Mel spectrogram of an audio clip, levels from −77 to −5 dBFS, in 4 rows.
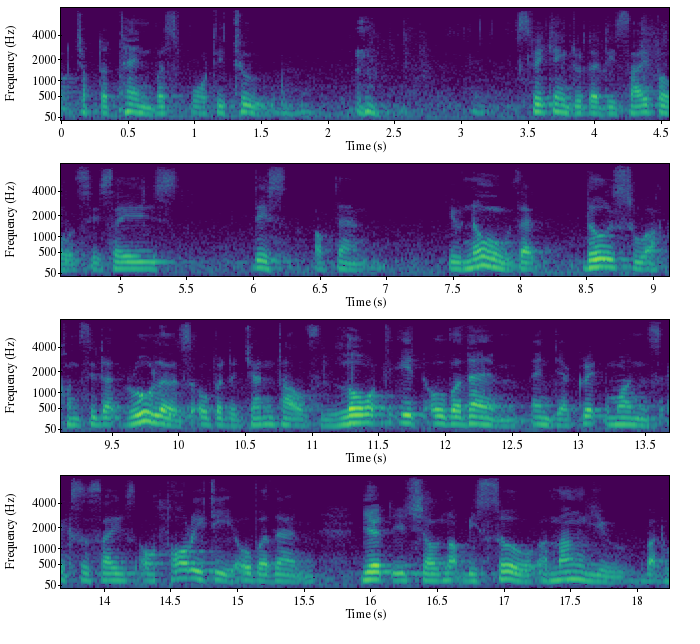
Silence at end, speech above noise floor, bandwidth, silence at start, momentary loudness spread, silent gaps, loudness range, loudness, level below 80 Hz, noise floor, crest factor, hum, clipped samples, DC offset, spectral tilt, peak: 0 s; 20 dB; 7.8 kHz; 0 s; 18 LU; none; 8 LU; -31 LUFS; -58 dBFS; -50 dBFS; 22 dB; none; under 0.1%; under 0.1%; -7.5 dB/octave; -8 dBFS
